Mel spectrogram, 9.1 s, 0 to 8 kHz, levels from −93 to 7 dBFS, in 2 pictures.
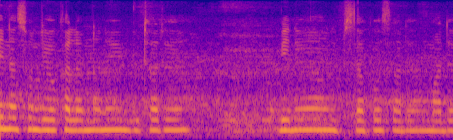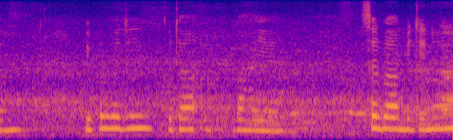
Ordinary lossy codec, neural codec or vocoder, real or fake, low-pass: none; none; real; none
